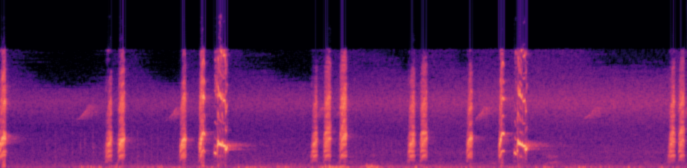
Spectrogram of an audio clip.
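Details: Sooty-headed bulbul singing hard to push other bulbuls to answer. Scattered doubled chips alternate with a few quick twisting whistled notes, over steady low background noise.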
